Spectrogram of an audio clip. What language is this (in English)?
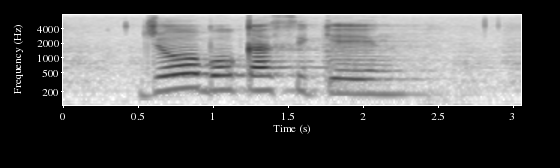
Tswana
